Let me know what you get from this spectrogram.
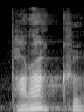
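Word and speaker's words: ברך: 오후 졸음도 쫓을 겸 한번 따라서 해볼까요 바라크 아 예 발음이 안 좋아요 어 히브리 사람들이 같아요 다시 한번 해볼까요 바라크 복 이란 뜻인데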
